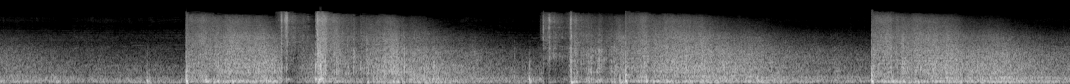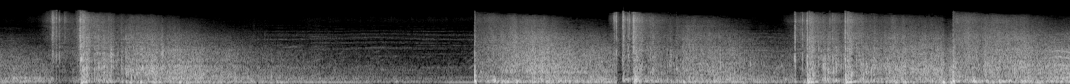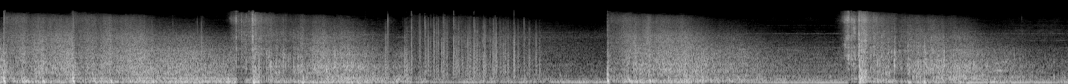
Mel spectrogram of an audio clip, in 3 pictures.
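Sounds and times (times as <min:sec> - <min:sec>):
fireworks crackling: 0:00.0 - 0:14.2, 0:15.4 - 0:32.0
fireworks sharp reports: 0:00.0 - 0:14.3, 0:15.2 - 0:32.0.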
